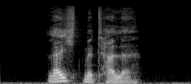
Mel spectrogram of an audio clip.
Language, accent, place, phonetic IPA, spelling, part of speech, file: German, Germany, Berlin, [ˈlaɪ̯çtmeˌtalə], Leichtmetalle, noun, De-Leichtmetalle.ogg
- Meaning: nominative/accusative/genitive plural of Leichtmetall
